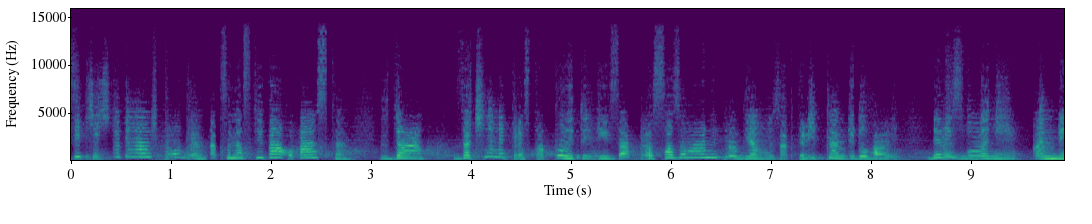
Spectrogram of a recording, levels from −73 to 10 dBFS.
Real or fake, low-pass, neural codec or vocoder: fake; 14.4 kHz; codec, 44.1 kHz, 0.9 kbps, DAC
